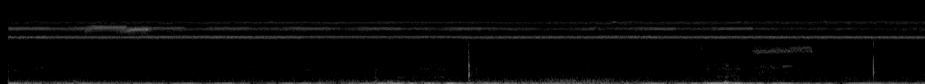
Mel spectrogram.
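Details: Crickets at night: steady, continuous high-pitched trilling in several layered bands, with brief brighter chirps near the start and a short higher tone around seven seconds; low rumbling background noise throughout.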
